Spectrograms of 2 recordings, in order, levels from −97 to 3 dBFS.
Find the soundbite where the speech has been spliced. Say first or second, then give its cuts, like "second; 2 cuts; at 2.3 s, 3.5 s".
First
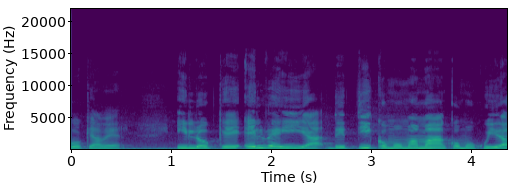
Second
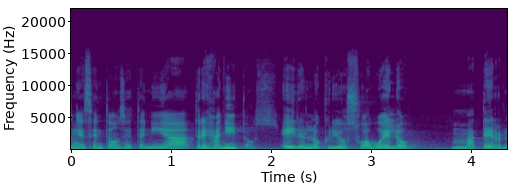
second; 2 cuts; at 1.2 s, 2.0 s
